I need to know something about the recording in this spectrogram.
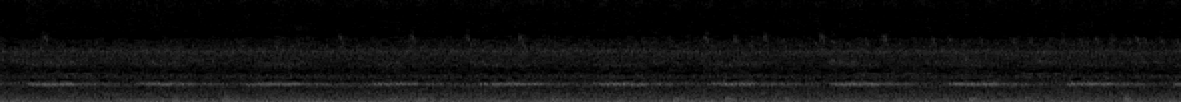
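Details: In the evening outdoors near a deck, crickets chirp in clear short bursts about every half second, layered over a fast high trill and low constant background noise.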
